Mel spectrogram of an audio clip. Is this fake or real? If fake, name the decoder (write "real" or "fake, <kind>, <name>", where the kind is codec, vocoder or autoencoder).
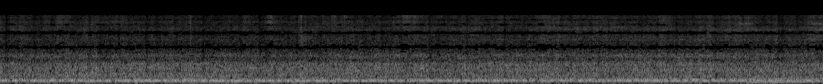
real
